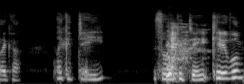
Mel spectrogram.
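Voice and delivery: loud, acted stage whisper. Voicing a character who leans in to ask the prince: half-whispering in character. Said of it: "she whispers".

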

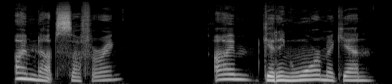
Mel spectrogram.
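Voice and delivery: sleepy. Narrator reading a woman's reply to her companion in a snowstorm, sleepy.

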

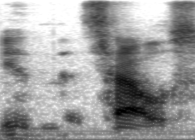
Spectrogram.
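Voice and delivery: deep, hushed movie-trailer voice. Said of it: "the lower and lower pitched voice".

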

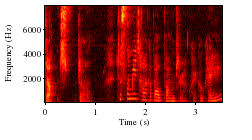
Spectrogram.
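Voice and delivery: soft, hushed shushing.

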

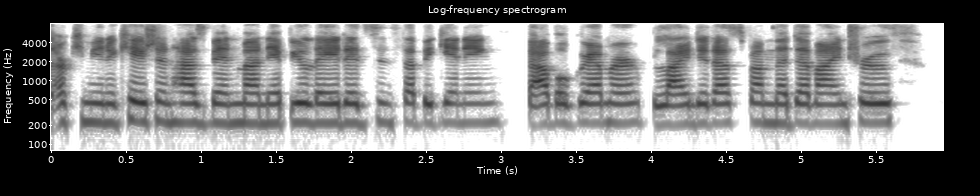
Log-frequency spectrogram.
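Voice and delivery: flat, mechanical, monotone robot voice. Speaker quoting Postmaster Michael, in a robot voice. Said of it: "I don't know why I said that like a robot".

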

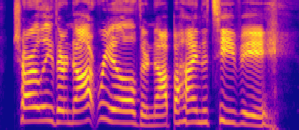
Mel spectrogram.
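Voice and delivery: acted-out yelling. Retelling how they yelled at their curious cat, retelling a yell. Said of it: "And I'm like yelling".

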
